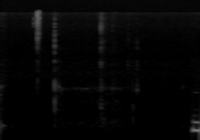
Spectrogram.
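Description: Three faint, sharp clicks from a metal crochet hook working stiff polyester macramé cord while double crochet stitches are made.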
